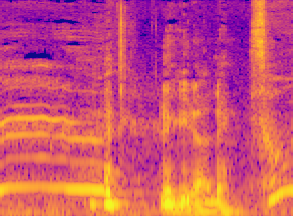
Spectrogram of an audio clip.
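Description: A person's voice: a drawn-out exclamation that rises in pitch and is held for about a second, then a short stretch of talk, then another long rise-and-fall drawn-out sound near the end.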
